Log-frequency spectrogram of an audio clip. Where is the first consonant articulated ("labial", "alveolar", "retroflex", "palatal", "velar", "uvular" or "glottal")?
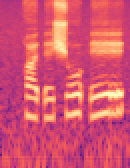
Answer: uvular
